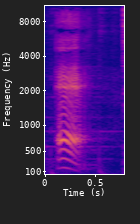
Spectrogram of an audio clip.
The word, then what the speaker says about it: 의: In this episode, we'll learn about the possessive particle that is spelled 의, but pronounced as 에, when used after a noun.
